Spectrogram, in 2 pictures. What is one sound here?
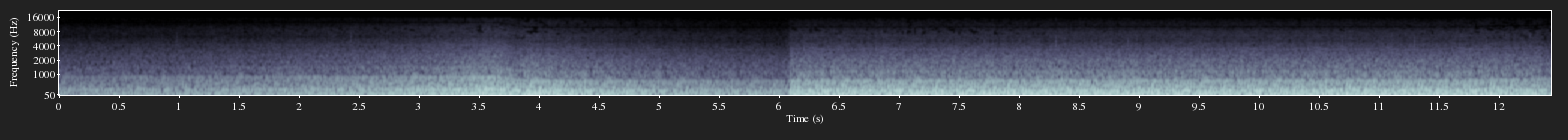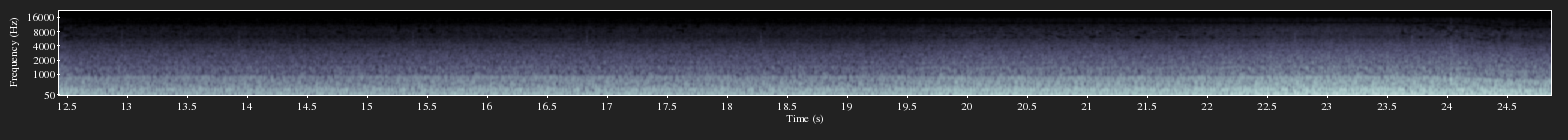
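An electric locomotive hums steadily as a train runs at speed.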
